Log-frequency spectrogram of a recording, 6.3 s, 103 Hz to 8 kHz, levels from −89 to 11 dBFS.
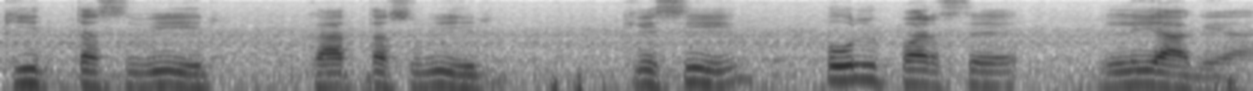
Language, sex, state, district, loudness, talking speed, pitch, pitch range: Hindi, male, Bihar, Katihar, -19 LUFS, 95 wpm, 130 Hz, 115-140 Hz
